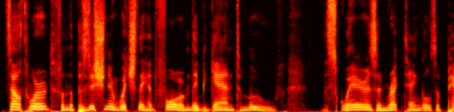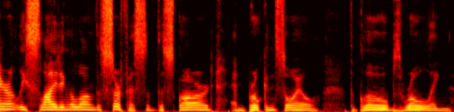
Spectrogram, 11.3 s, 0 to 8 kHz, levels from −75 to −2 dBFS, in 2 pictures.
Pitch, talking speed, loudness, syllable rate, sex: 160 Hz, 165 wpm, -18 LUFS, 4.9 syllables/s, male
